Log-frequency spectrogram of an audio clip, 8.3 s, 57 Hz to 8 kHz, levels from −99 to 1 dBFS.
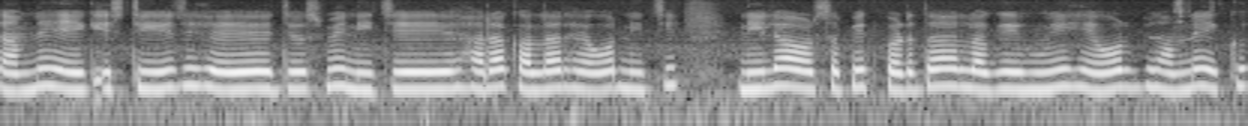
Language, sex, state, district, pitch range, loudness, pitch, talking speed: Hindi, female, Bihar, West Champaran, 235-260 Hz, -13 LUFS, 245 Hz, 150 wpm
